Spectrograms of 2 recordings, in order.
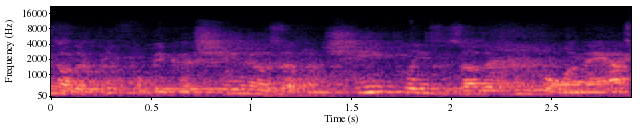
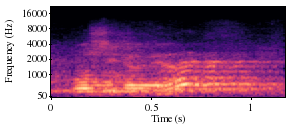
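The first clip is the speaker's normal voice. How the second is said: usual speaking voice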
